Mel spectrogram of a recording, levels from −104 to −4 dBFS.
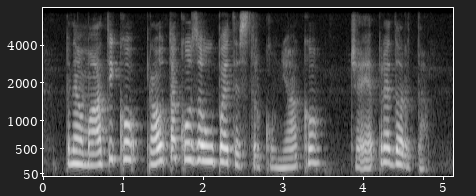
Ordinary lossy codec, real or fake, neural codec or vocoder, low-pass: none; real; none; 7.2 kHz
